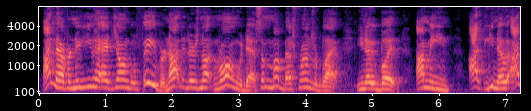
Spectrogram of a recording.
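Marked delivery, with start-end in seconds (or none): 0.0-1.9 higher, mock-shocked blurt. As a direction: act stunned at mom's secret. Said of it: "I was shocked".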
